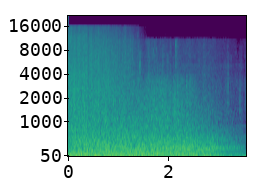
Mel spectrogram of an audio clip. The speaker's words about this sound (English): A missile fires from his nose, flying to Blob and exploding!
